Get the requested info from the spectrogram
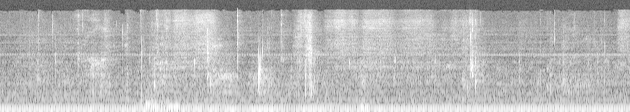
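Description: Faint chewing and mouth sounds of a person eating a soft, egg-textured mug pudding from a spoon, with a few small clicks, over a steady low hum.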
